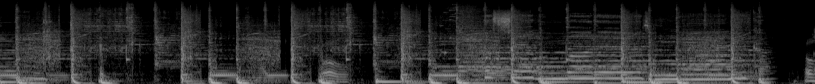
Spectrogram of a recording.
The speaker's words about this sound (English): kind of like glass breaking sound right there. Yeah. But it was still like nice. It wasn't like right abrasive. Somehow she pulled it off.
